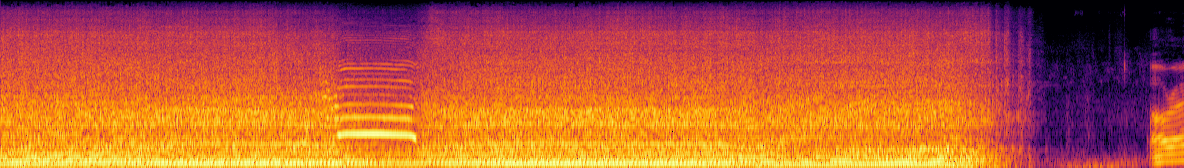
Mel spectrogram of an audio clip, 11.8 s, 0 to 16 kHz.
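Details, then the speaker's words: Craftsman push mower with Briggs & Stratton 650 series engine, after carburetor replacement and priming; steady even single-cylinder hum about ten seconds, no misses or surging, then shuts off; running healthy. "it is that simple all we had to do was replace the carburetor and she runs"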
